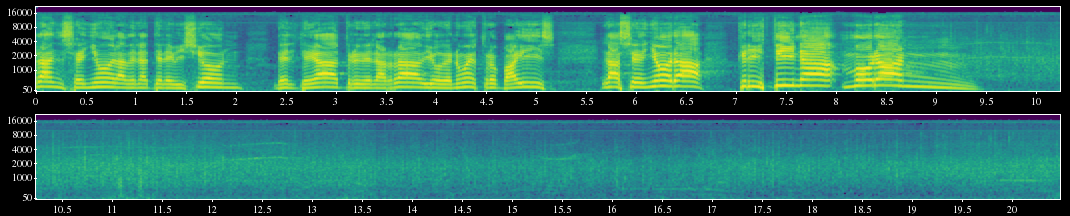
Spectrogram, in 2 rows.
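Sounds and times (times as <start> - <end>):
speech: 0.0 - 9.5
audience applause: 9.1 - 20.4.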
